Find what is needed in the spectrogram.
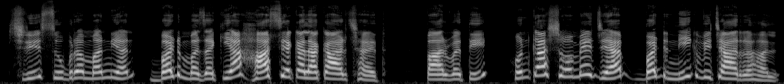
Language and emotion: Maithili, happy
